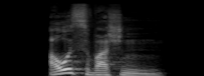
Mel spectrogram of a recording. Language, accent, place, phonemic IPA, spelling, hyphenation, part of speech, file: German, Germany, Berlin, /ˈaʊ̯sˌvaʃən/, auswaschen, aus‧wa‧schen, verb, De-auswaschen.ogg
- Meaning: 1. to wash out (a container, a brush, etc.) 2. to wash out (a stain, etc.); to remove by washing 3. to be washed out; to fade through washing (chiefly of dyes)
